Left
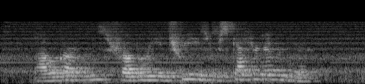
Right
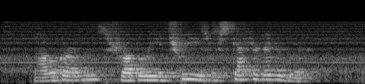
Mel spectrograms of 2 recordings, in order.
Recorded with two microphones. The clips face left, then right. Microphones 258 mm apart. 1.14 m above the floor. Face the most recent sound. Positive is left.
turn(degrees=-50)  # may be behind; listen again after turning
